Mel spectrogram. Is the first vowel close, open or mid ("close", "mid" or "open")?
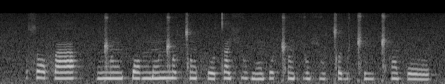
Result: mid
